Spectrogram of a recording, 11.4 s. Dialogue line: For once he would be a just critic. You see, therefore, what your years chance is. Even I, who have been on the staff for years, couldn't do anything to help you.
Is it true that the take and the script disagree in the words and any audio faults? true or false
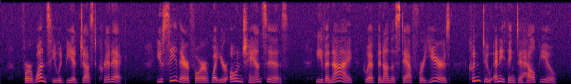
true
